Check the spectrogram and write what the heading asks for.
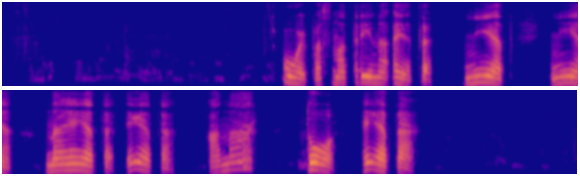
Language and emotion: Russian, angry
